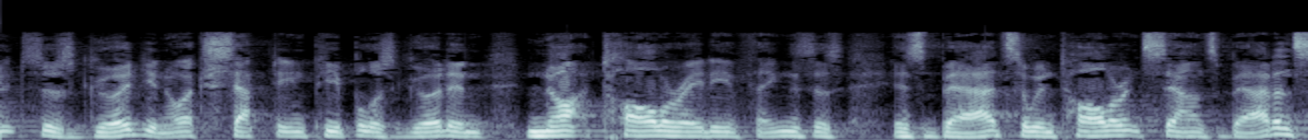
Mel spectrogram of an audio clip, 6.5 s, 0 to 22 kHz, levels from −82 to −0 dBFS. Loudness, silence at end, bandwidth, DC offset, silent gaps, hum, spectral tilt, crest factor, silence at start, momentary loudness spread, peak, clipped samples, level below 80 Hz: -15 LUFS; 0 s; 8.8 kHz; 0.3%; none; none; -6 dB/octave; 14 dB; 0 s; 6 LU; 0 dBFS; under 0.1%; -50 dBFS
